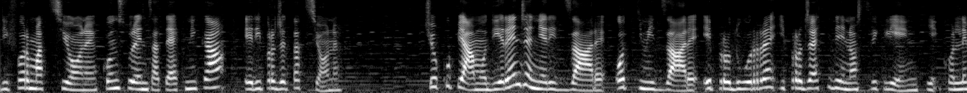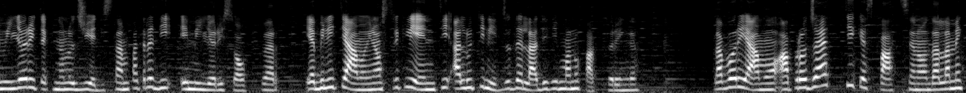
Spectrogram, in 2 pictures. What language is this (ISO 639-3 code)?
ita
